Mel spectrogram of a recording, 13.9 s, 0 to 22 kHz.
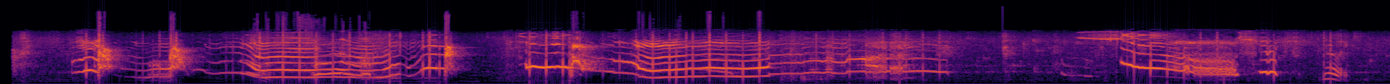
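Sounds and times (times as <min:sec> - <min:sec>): dog howling: 0:00.7 - 0:04.6, 0:05.3 - 0:09.6, 0:10.6 - 0:12.8
dog yelping: 0:00.7 - 0:09.6, 0:10.6 - 0:12.8.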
